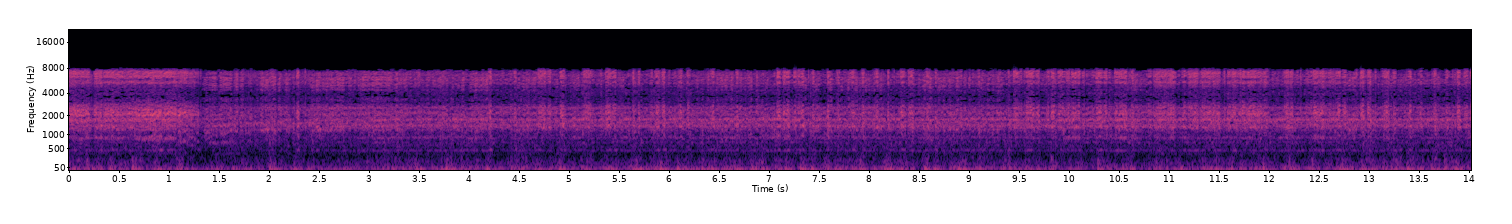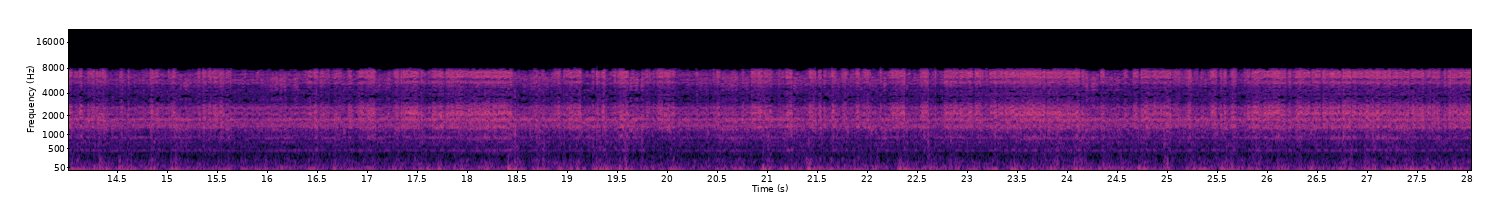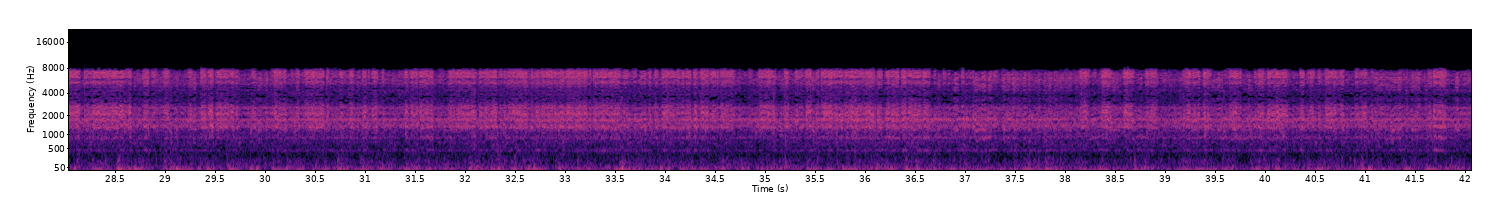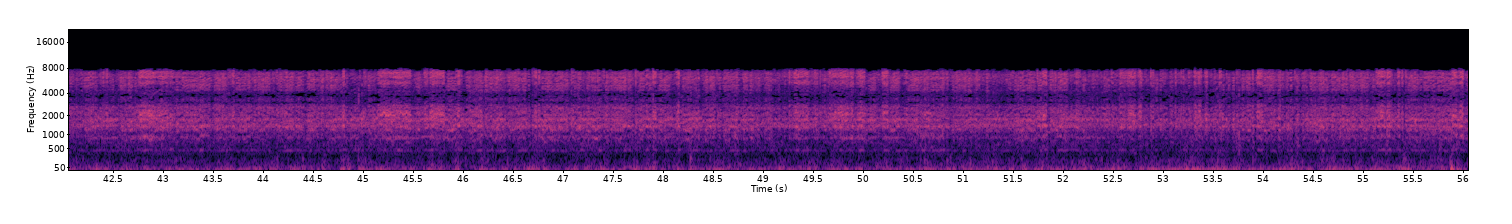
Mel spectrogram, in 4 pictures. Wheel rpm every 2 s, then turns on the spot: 100, 110, 110, 120, 110, 120, 110, 110, 120, 110, 120, 110, 120, 120, 110, 110, 110, 110, 110, 110, 120, 110, 120, 110, 110, 120, 110, 120.
none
